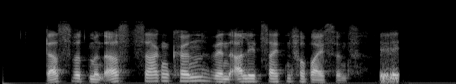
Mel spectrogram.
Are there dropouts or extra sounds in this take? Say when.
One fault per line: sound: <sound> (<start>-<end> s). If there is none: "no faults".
sound: laugh (3.8-4.0 s)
